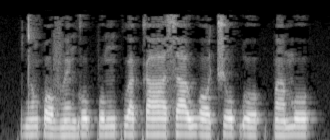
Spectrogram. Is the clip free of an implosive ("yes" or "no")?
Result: no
